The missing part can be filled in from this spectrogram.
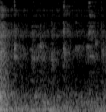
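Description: Faint, even ticks about twice a second with a quiet room behind; a steady, regular beat from a healthy clock.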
